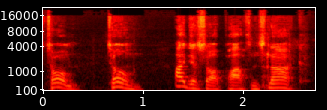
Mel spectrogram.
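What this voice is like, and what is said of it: Imitates another person's accent. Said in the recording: “That accent is perfect.”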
